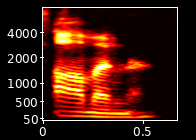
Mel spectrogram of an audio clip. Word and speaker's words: Ammann: Yeah, it's Ammann.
